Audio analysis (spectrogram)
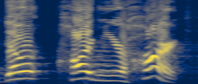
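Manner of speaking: slow, weighty DON'T HARDEN YOUR HEART; solemn scripture warning, word by word; emphatic quote. Retold or imitated. Quoting Psalm emphatically to congregation.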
